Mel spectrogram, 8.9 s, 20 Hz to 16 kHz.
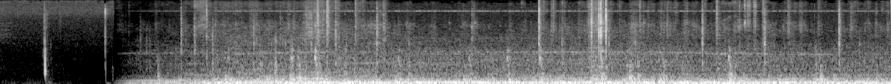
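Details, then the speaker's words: Audi A3 8V while driving: uneven knocks and rattles over heavy road rumble, first blamed on blown front shocks but later found to be the worn front drop links. "I later discovered that this noise is not the front shocks, it is in fact the drop links."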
